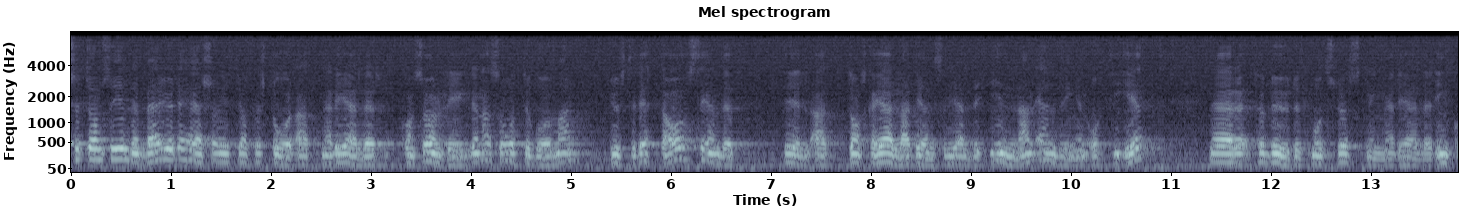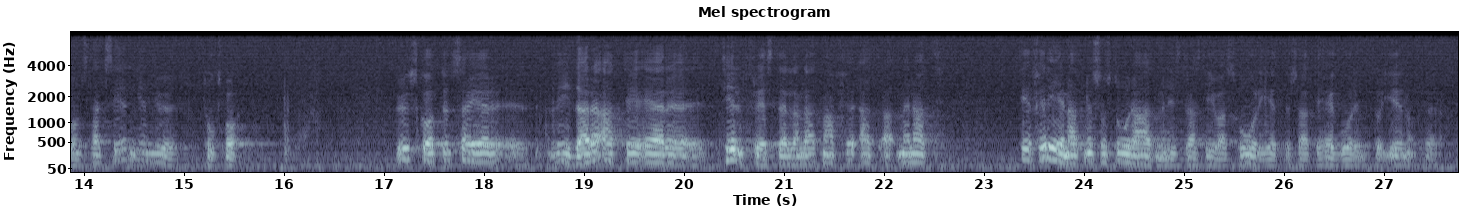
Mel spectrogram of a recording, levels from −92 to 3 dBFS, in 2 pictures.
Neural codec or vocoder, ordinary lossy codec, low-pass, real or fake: vocoder, 24 kHz, 100 mel bands, Vocos; none; 7.2 kHz; fake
